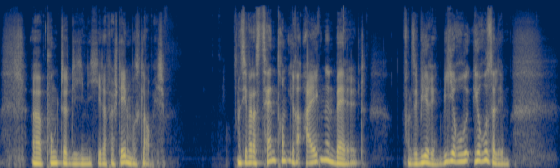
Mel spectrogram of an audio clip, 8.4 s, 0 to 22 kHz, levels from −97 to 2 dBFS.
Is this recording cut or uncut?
uncut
